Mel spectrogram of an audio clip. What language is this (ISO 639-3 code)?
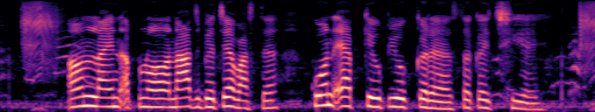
mai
